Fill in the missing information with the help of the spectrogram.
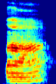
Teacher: Primero con B, bilabial sonora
